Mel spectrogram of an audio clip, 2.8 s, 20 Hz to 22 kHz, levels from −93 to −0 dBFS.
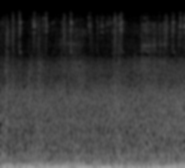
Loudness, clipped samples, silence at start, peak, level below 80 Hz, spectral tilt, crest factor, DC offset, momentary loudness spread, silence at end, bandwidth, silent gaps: -43 LUFS; under 0.1%; 0 s; -26 dBFS; -40 dBFS; -5.5 dB/octave; 12 dB; under 0.1%; 1 LU; 0 s; 16.5 kHz; none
